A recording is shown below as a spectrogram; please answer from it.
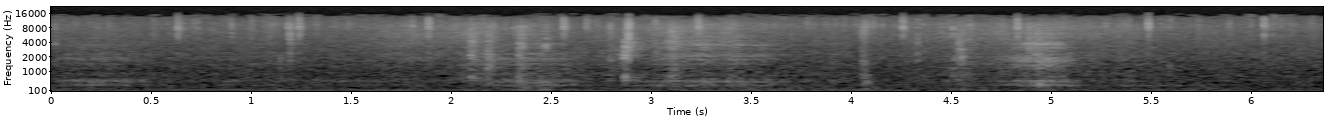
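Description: Near silence: room tone, with a few faint soft sounds about two, three and five seconds in.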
